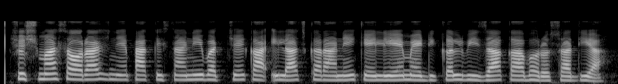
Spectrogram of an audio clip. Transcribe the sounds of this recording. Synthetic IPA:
ʃʊʃmasɔːɾaːd͡ʒnepaːkɪst̪aːnibɐtːʃekaʔɪlaːd͡ʒkɐɾaːnekeliemeːɖɪkəlʋiːzakabʱɐɾoːsad̪ijaː

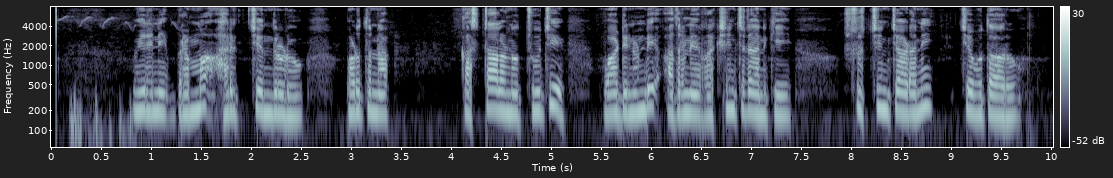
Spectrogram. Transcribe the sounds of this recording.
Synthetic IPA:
ʋiːɾinibɾɐmːɐhɐɾit̪t͡ʃe̞nd̪ɾuɽupɐɽut̪unːɐ | kɐʂʈaːlɐnut͡ʃuːt͡ʃi | ʋaːʈ̬inuɳɖiʔɐt̪ɐɾiniɾɐkʂiɲt͡ʃɐɽaːniki | ʃɾuʂʈiɲt͡ʃaːɽɐni | t͡ʃe̞but̪aːɾu

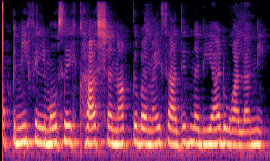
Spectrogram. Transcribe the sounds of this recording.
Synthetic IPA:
ɐpnifɪlmõsekʰaːsʃɐnaːk̚t̪bɐnaːisaːd͡ʒɪd̪nɐɾijaːɖʋaːlaːniː

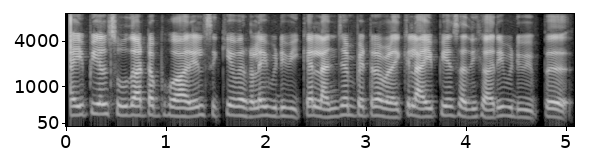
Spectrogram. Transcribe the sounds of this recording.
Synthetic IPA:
ɐɪpɪɛlsuːðaːʈːɐpːʊɣaːɾɪlsɪkːɪjɐʋɐɾɣɐɭɐɪʋɪɽɯʋɪkːɐlɐɲd͡ʒɐmpɛʈrɐʋɐɭɐɪkːɪlɐɪpɪɛs̬ɐðɪɣaːɾiʋɪɽɯʋɪppːɯ

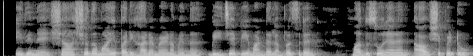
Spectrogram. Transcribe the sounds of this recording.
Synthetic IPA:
iðineɕaːɕʋɐðɐmaːjɐpɐɾiɦaːɾɐmʋe̞ːɳɐme̞nːɨbid͡ʑe̞ːpːimɐɳɖɐlɐmprɐsidɐn | mɐd̪usuːnaːnɐnaːʋɐɕjɐpːe̞ʈːu

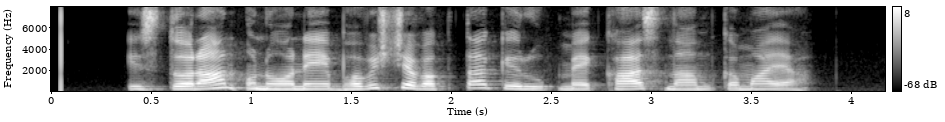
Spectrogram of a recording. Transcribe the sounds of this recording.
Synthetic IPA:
ɪsd̪ɔːɾaːnʊnɦõːnebʱɐʋɪʃjəʋɐkt̪akeɾuːpmẽkʰaːsnaːmkɐmaːjaː

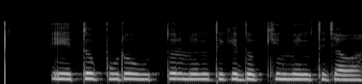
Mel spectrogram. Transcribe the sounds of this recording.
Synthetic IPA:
et̪opuɾout̪ːoɾmeɾut̪ʰeked̪okʰːinmeɾut̪ed͡ʑaoa

